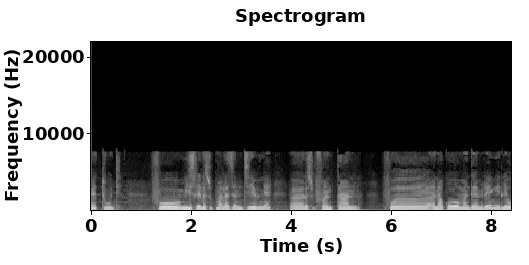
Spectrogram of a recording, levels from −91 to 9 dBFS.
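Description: From start to finish the speech carries AAC compression damage, plainly audible and most likely from AAC-LC at a low bitrate, one that fits something near 24 kbps. The cut-off is lowered, so the top end is simply gone and the sound is dull and muffled, with a watery, fizzy texture on sibilants. A spectrogram shows a hard ceiling across the whole clip.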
